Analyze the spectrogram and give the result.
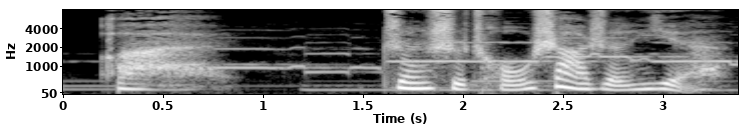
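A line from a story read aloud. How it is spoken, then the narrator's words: Sighing, worried. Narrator (Chinese): 原耀叹了一口气，说道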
